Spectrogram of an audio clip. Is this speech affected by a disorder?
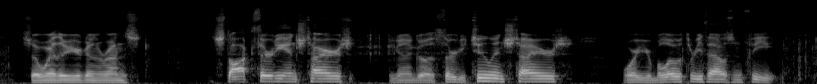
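No.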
